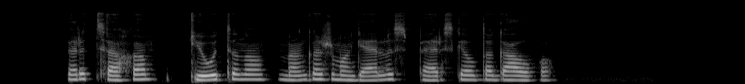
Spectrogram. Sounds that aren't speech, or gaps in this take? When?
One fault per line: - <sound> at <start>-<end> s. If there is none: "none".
none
